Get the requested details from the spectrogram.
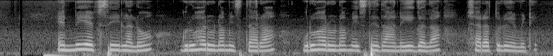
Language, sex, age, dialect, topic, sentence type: Telugu, female, 25-30, Telangana, banking, question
